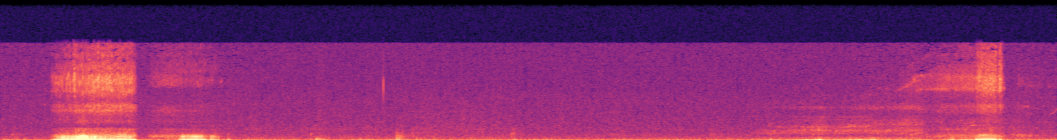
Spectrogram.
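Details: Yorkie-Poo puppy napping in owner's lap: a few short, uneven snorting breaths separated by quiet pauses; light snoring.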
